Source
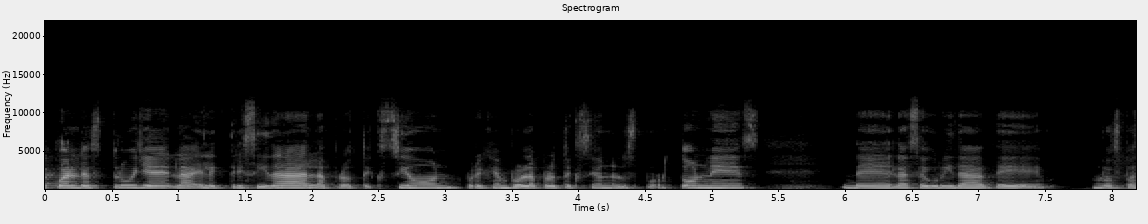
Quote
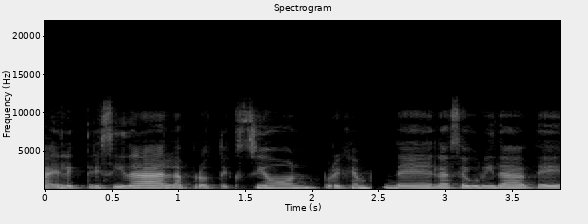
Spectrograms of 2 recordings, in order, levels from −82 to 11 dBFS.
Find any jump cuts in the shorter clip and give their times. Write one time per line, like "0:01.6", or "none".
0:02.4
